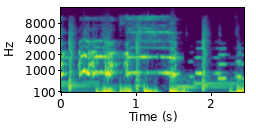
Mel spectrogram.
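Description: A rooster crowing a long cock-a-doodle-doo that ends about three-quarters of the way through, over music with a steady beat.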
